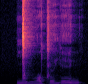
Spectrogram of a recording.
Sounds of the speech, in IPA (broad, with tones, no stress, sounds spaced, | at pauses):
ŋ͡ǀ i˩ l ɔ˩ c ɘ˩ j e˧ nʲ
